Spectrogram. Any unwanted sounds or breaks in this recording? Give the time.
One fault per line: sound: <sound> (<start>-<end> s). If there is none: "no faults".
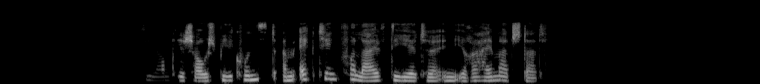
no faults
